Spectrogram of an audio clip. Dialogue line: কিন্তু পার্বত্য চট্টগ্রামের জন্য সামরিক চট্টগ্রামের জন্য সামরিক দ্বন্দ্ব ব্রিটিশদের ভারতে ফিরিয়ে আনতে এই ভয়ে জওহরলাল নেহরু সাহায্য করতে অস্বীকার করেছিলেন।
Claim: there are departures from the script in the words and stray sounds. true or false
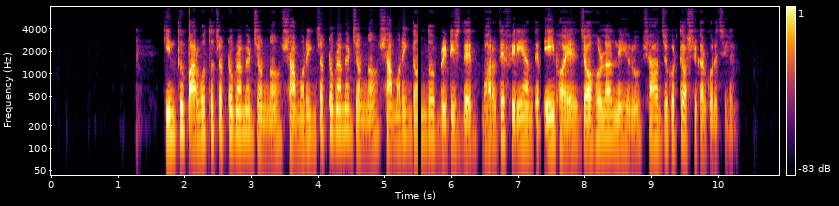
true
